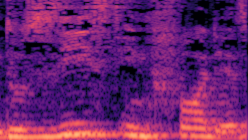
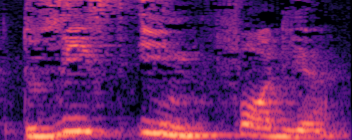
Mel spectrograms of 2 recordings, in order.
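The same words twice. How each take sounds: First: Said in the usual way. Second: Slow, weighty words of Jesus; a solemn slow reveal. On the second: Acted. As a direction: let each word of Du siehst ihn vor dir land slowly. Jesus reveals himself, reading the passage.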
